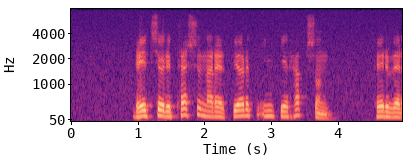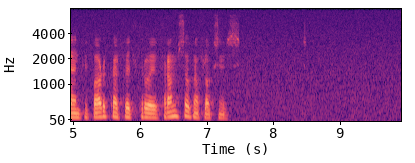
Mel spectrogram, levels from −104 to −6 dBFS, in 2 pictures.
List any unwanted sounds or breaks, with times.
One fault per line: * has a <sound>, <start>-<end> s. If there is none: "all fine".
all fine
